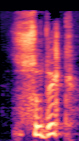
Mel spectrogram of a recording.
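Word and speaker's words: Southwick: This is William's work address there, Crown Road, Suddick, as it's pronounced in Sunderland.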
